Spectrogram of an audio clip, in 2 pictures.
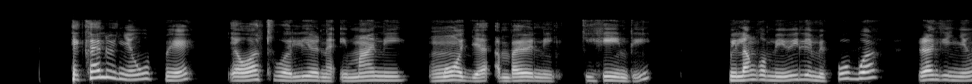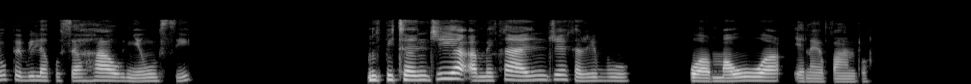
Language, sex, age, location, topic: Swahili, female, 25-35, Mombasa, government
